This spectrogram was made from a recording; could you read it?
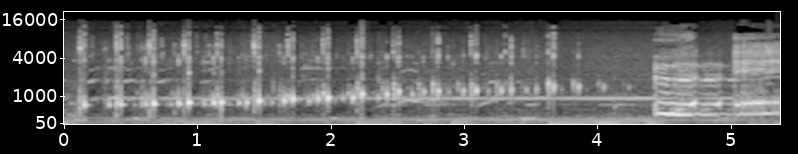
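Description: A drink glugs steadily into a glass as another one is poured, the quick bubbly pulses climbing in pitch as it fills, ending with a short louder burst of sloshing liquid.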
